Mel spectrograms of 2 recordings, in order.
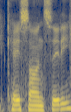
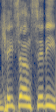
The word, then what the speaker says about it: Quezon City: Quezon City. – Quezon City, number one city in the Philippines.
